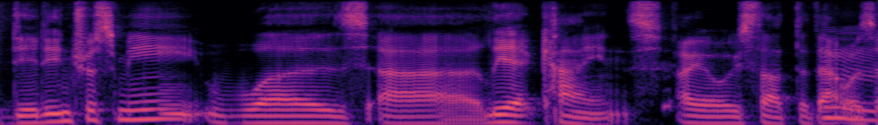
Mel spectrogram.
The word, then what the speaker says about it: Kynes: So it's Kynes and it's it's Harkonnen.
